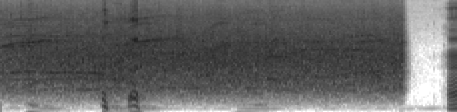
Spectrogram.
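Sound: clapping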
